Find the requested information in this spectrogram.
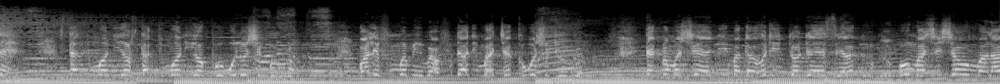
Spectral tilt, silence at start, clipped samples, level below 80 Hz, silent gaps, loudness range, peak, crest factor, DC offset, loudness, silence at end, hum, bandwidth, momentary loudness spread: -5.5 dB/octave; 0 s; under 0.1%; -22 dBFS; none; 1 LU; 0 dBFS; 14 dB; under 0.1%; -14 LUFS; 0 s; none; 15 kHz; 3 LU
